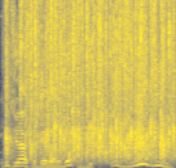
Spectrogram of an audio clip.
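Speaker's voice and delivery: loud, lifted host's call; rallying the audience. Real, not acted. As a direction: call out over the applause. Host rallies audience to applaud.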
